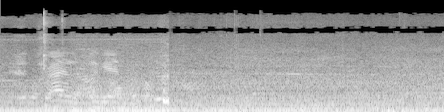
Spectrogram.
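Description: Laughter for about the first second and a half, over a steady low rumble of outdoor background noise that carries on after it.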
